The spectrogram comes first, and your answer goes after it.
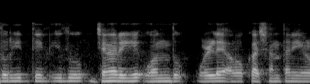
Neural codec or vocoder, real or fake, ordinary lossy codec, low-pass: none; real; Opus, 16 kbps; 7.2 kHz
